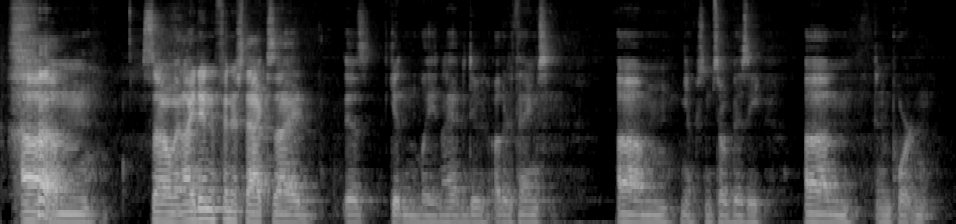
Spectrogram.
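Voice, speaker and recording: With audible room echo, a man's fairly low voice moves at a moderate pace, fairly even in intonation, with long, frequent pauses and big swings in loudness. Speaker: gaming podcast co-host. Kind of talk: casual chat. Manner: halting, stuttering.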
